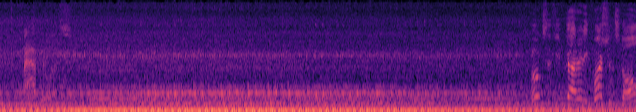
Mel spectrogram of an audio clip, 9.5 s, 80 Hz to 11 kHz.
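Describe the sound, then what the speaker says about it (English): A 1967 Chevrolet Camaro Rally Sport V8 idles steadily through its mufflers, a loud, close, even low chugging that holds throughout, with a few faint chirps near the end. "You hear that strong V8 just chugging away."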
